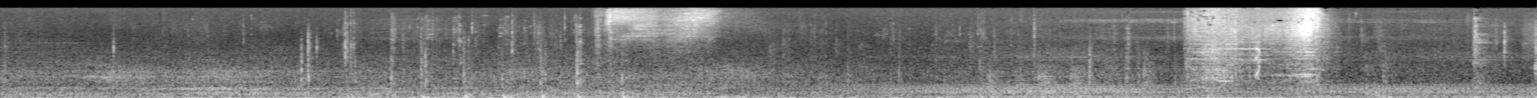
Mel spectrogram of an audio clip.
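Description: Footsteps knock and clank inside a narrow metal duct.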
